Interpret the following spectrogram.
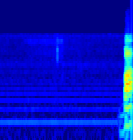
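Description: Faint, steady electrical mains hum, with a man starting to speak just before the end.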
